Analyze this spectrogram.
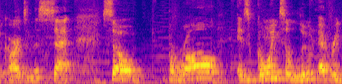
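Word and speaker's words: Baral: Not pronounced barrel, it's Brawl.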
